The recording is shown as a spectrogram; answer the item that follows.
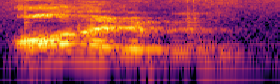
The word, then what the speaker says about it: honorable: Even today in English, honorable, it is not honorable. A sound is dropped.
